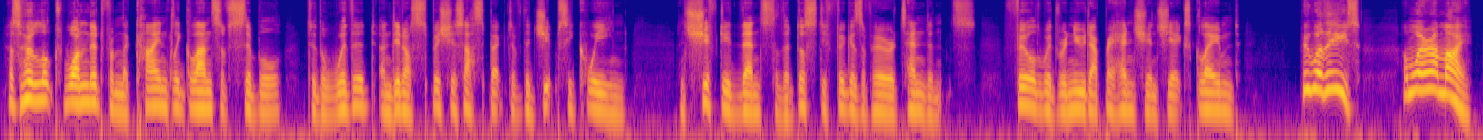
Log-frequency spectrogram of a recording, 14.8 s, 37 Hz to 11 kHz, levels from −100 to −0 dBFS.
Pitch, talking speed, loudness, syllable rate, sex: 135 Hz, 175 wpm, -22 LUFS, 5.8 syllables/s, male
